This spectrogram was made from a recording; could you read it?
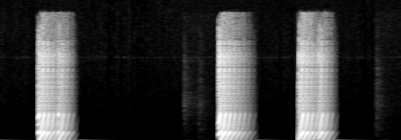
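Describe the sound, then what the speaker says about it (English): Three short FM bursts from a Serum synthesizer shaped by a volume envelope, each a loud buzzy hit that snaps on and quickly fades, the last two close together, with silence between. "we can create like a little burst of FM"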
